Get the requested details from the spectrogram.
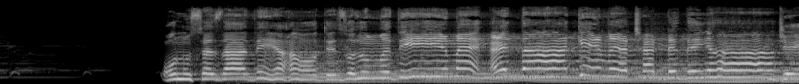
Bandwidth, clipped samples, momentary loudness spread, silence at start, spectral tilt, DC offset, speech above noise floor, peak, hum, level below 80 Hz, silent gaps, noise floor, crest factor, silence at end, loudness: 16.5 kHz; under 0.1%; 6 LU; 1.65 s; -2.5 dB/octave; under 0.1%; 55 dB; -2 dBFS; none; -70 dBFS; none; -72 dBFS; 16 dB; 0 s; -17 LUFS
